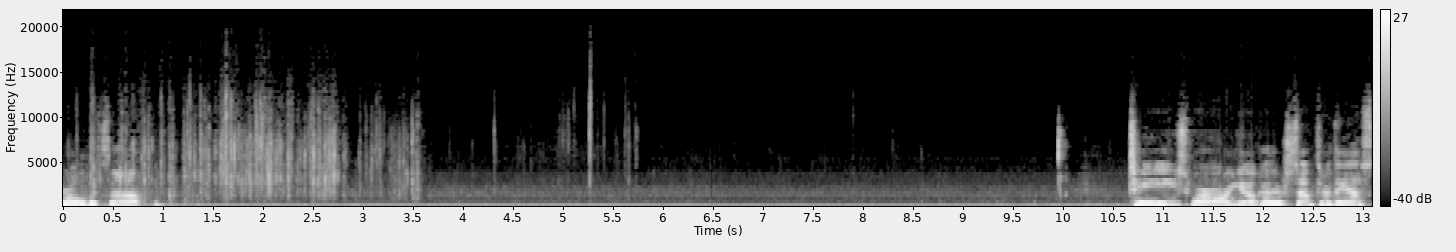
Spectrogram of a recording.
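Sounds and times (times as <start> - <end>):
faint steady hum: 0.0 - 13.0
small plastic beads rattling in bag: 0.2 - 3.7, 4.6 - 5.8.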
